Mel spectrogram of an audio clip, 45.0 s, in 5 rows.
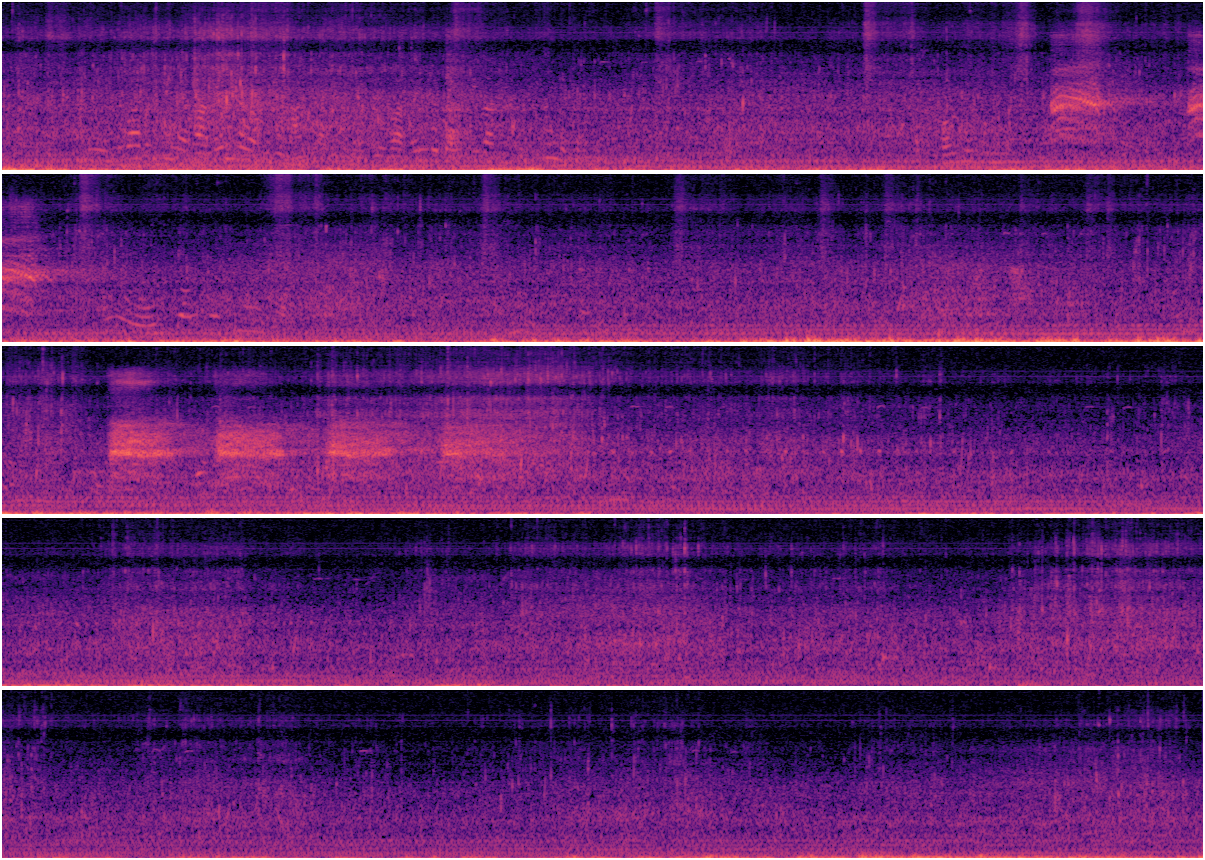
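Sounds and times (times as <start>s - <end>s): bird calling: 7.4s - 10.2s, 18.8s - 22.8s.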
